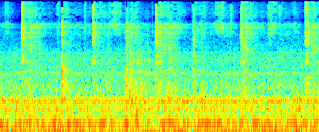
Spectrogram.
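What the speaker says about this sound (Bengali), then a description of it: "মুগ ডালটা প্রথমে কড়াইয়ে এইভাবে শুকনো ভেজে নেব।" Moong dal dry-roasting in a wok, stirred steadily so the spatula scrapes the metal in sharp, regular strokes roughly every half second over a soft, even rustle of the grains, with no talking.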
